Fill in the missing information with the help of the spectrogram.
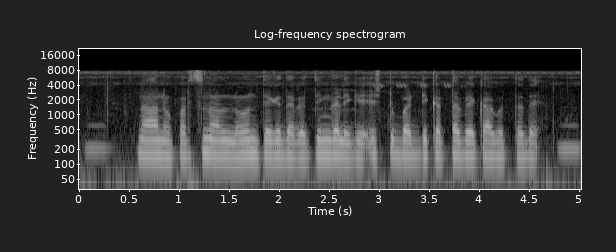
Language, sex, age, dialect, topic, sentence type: Kannada, male, 41-45, Coastal/Dakshin, banking, question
